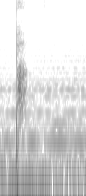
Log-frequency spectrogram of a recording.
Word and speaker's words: pa: I believe it's pa, like the letter P, P-A, pa.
